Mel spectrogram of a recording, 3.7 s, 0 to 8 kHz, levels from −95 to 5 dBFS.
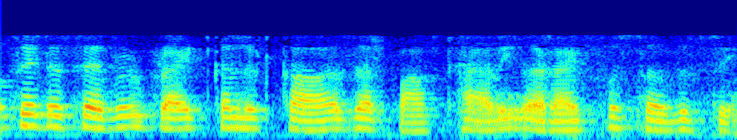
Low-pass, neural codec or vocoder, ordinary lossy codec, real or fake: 7.2 kHz; none; AAC, 16 kbps; real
